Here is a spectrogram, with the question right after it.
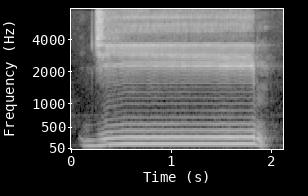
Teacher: এর মাখরাজ হলো জিহ্বার মধ্যখান তার বরাবর উপরের তালুর সঙ্গে লাগিয়ে উচ্চারিত হয়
